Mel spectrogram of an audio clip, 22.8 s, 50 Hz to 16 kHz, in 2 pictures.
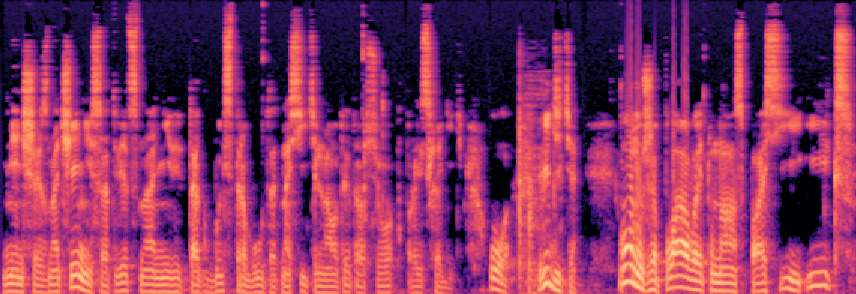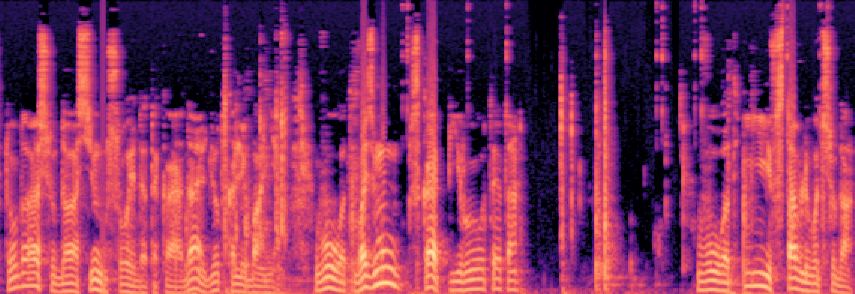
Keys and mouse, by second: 3.5-4.9 drag, 5.1 space, 8.3-9.4 middle drag, 14.4 space, 15.1 shift+Left, 16.8-20.3 drag, 20.6-21.9 drag, 22.4-22.8 drag.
